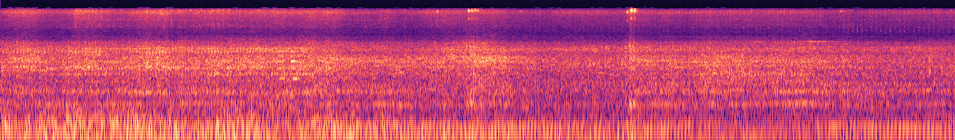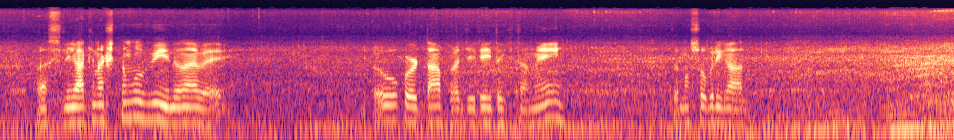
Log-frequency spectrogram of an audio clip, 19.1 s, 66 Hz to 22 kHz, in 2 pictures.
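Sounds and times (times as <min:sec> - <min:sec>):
traffic noise: 0:00.0 - 0:19.0.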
